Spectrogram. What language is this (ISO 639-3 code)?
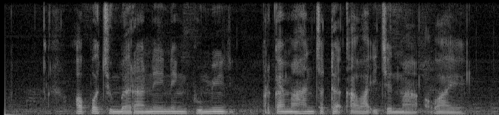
jav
